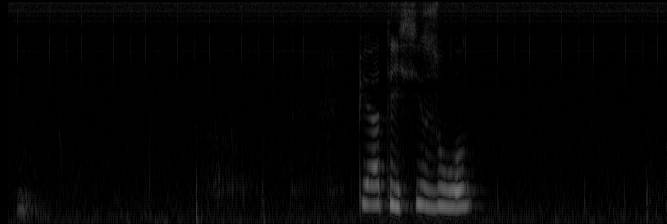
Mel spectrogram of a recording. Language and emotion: Russian, sad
